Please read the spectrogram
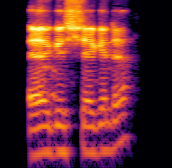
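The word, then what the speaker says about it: egészségedre: Can you pronounce it? – Was it Ergeshegede? – Once again? – Ergeshegede? – Yeah, very good.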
